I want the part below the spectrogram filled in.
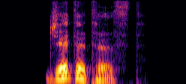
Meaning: inflection of jetten: 1. second-person singular preterite 2. second-person singular subjunctive II
- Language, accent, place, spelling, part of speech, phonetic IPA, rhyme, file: German, Germany, Berlin, jettetest, verb, [ˈd͡ʒɛtətəst], -ɛtətəst, De-jettetest.ogg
